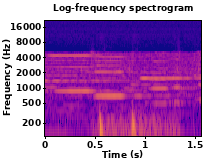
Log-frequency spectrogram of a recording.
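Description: Human heartbeat, two deep, low thumps in quick succession, close and fairly loud over a soft background hum.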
